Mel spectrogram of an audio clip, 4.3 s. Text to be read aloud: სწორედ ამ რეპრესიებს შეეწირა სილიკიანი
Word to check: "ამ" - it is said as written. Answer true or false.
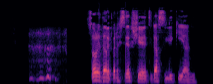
false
